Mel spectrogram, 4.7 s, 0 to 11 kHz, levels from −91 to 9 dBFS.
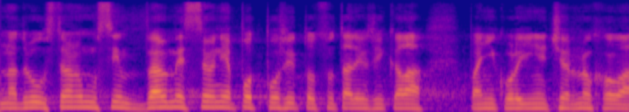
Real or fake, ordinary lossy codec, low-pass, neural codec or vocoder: fake; MP3, 48 kbps; 9.9 kHz; codec, 24 kHz, 1.2 kbps, DualCodec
